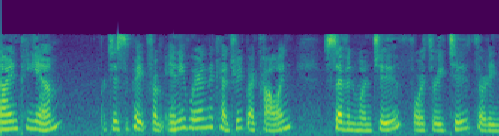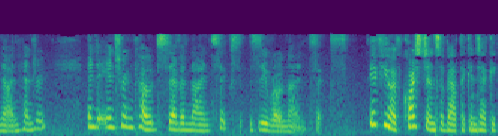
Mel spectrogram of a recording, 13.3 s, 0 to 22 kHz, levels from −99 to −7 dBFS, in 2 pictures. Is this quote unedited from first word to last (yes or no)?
yes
